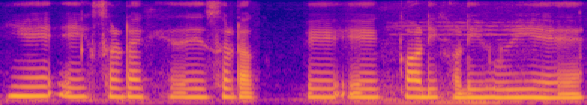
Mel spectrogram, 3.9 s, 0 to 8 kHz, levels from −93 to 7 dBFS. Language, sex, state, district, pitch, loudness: Hindi, female, Uttar Pradesh, Saharanpur, 235 Hz, -17 LUFS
